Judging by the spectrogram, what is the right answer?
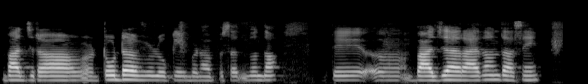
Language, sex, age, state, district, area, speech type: Dogri, female, 30-45, Jammu and Kashmir, Reasi, rural, spontaneous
